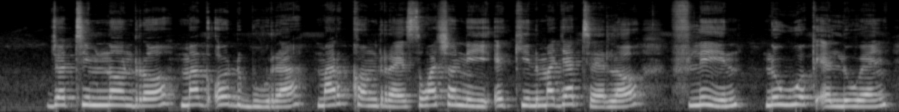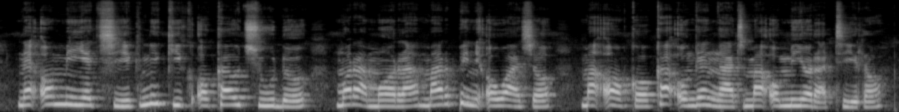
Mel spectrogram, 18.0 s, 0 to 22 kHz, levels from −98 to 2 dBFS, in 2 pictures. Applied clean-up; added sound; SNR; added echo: none; none; none; none.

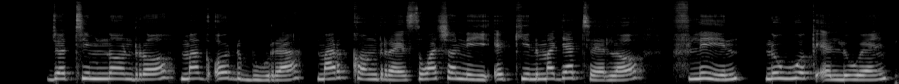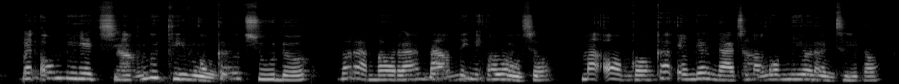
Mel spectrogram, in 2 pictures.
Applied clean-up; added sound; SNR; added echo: neural mask model DeepFilterNet 3.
